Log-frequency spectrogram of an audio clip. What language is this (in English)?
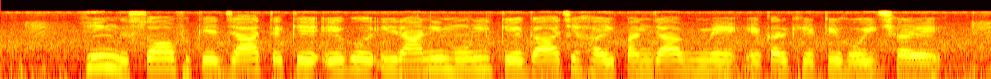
Magahi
